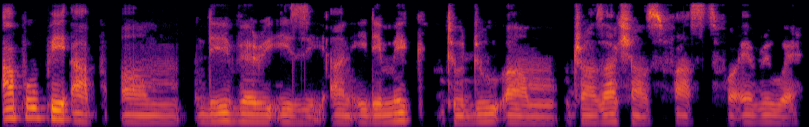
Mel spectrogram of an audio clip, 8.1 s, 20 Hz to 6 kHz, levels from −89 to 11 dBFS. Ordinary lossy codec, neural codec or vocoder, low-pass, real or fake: none; none; 5.4 kHz; real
